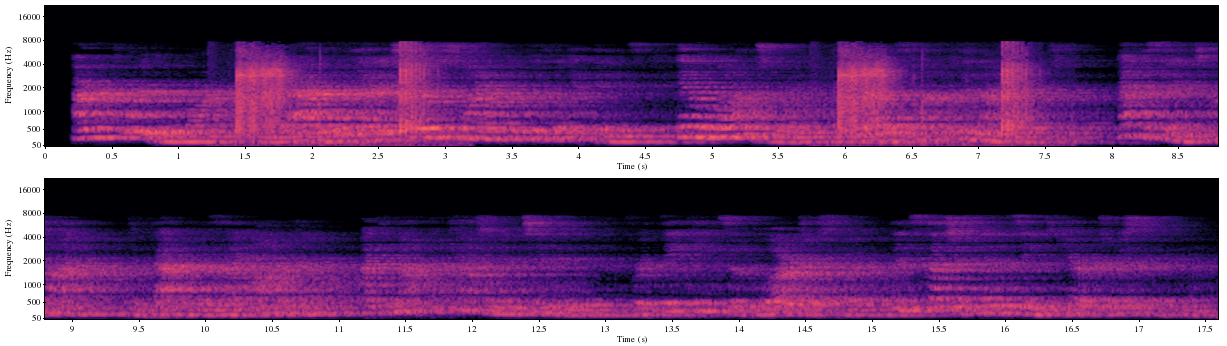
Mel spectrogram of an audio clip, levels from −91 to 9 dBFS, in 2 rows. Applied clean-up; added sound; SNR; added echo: none; Fart; -1 dB; reverberation time 2.2 s.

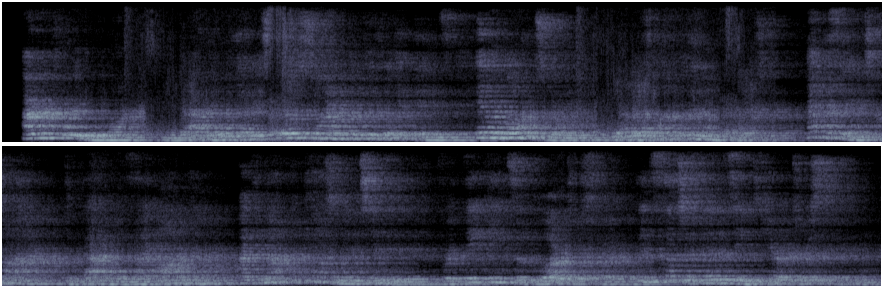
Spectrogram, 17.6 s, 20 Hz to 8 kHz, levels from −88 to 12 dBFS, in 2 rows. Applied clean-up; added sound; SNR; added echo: neural separator model SepFormer DNS4.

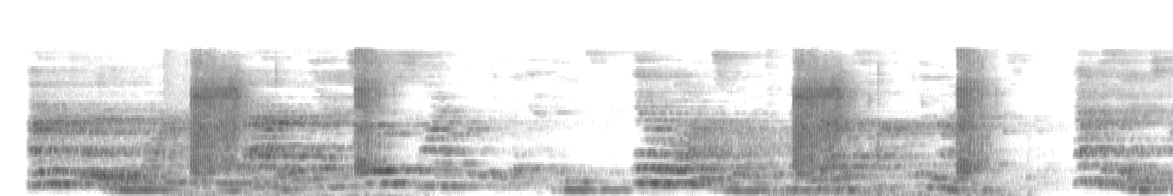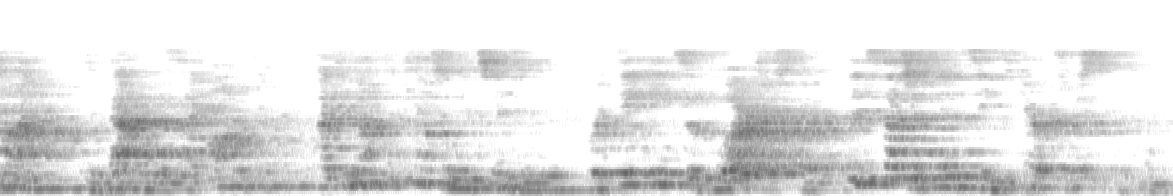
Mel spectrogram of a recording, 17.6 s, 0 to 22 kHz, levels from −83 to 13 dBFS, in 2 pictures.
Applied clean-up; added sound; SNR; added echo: classical method WPE with log-MMSE.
